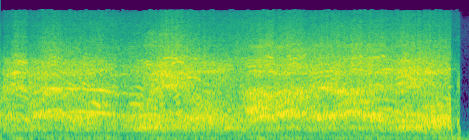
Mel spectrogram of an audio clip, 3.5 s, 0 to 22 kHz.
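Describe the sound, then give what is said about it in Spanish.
A large street crowd in Andalusia in 1977 shouts the rhythmic chant "Andalucía, Andalucía" in unison, a loud, dense wall of voices with swelling repeated phrases that continues steadily before cutting off abruptly. “Absolutamente todo está desbordado y en la calle dos gritos, Andalucía, Andalucía.”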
